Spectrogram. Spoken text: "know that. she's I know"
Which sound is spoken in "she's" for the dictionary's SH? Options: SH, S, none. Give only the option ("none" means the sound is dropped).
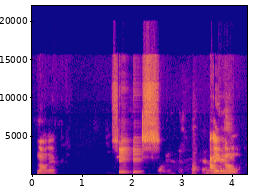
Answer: S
